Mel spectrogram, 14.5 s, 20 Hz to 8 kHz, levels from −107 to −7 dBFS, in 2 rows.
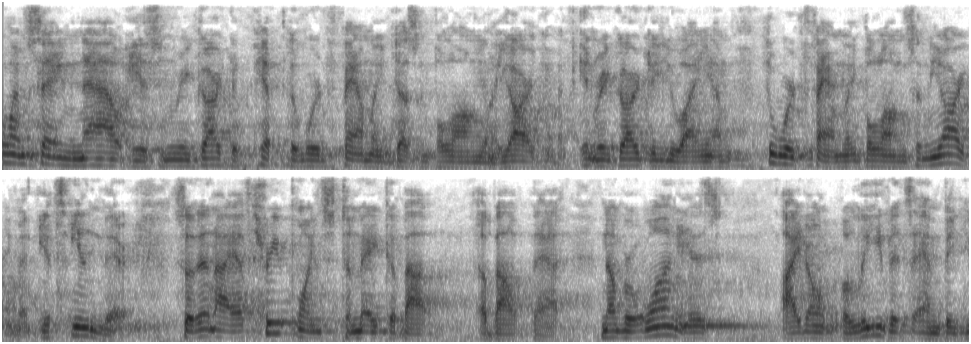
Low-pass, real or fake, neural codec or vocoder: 7.2 kHz; fake; codec, 16 kHz, 8 kbps, FunCodec, trained on LibriTTS, 25 frames a second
